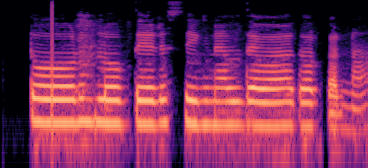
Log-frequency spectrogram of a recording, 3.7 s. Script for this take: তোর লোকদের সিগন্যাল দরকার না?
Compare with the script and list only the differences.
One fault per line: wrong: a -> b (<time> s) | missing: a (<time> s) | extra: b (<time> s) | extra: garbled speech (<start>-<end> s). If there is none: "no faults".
extra: দেওয়া (2.5 s)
